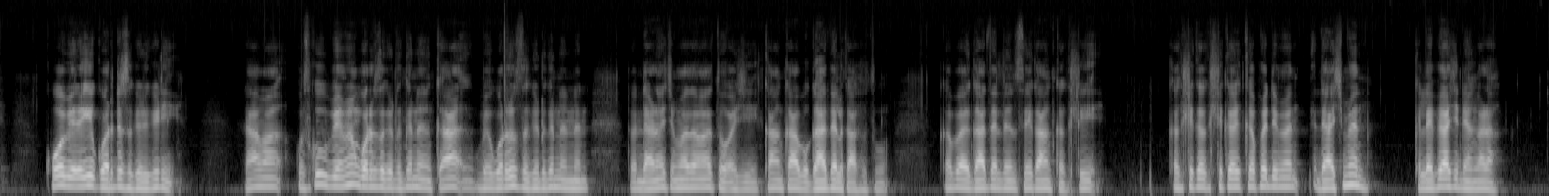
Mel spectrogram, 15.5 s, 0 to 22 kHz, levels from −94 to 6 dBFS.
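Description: Listening through the speech, nothing stood out as a technical fault at any point.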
